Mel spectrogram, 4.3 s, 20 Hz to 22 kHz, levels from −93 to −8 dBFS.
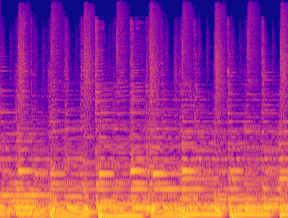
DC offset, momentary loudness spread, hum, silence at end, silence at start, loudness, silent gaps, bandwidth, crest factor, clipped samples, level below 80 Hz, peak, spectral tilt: under 0.1%; 2 LU; none; 0 s; 0 s; -20 LUFS; none; over 20 kHz; 14 dB; under 0.1%; -26 dBFS; -4 dBFS; -7.5 dB/octave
